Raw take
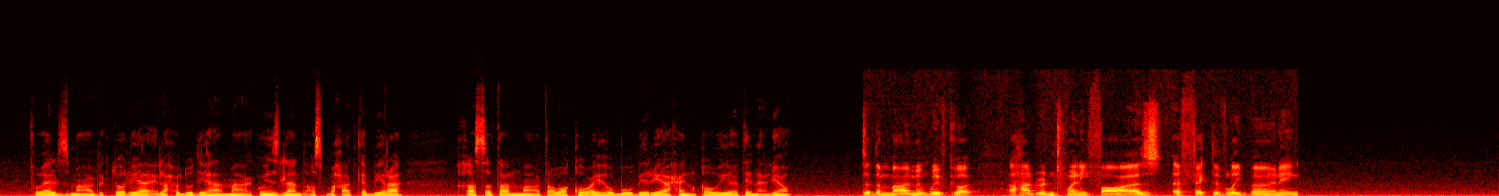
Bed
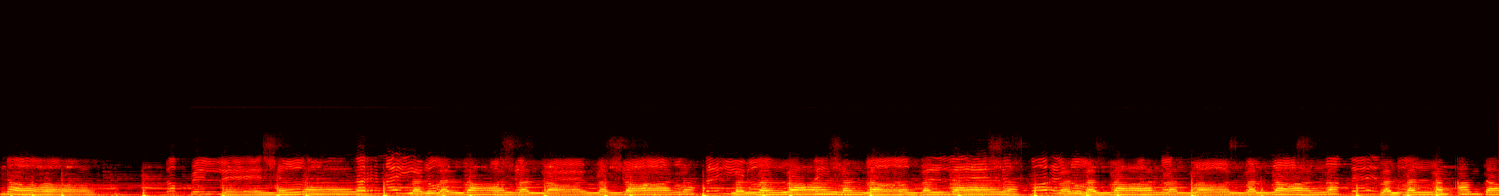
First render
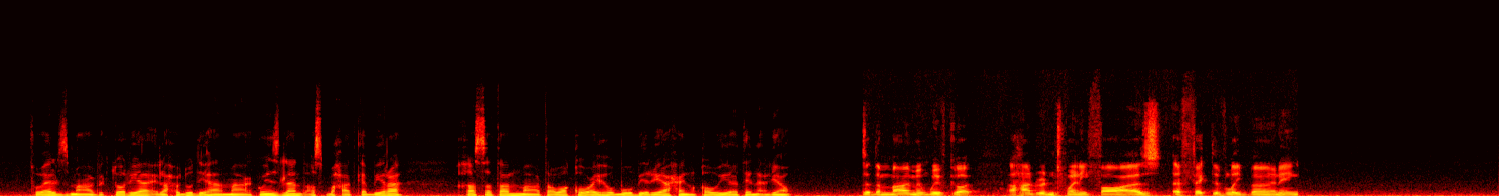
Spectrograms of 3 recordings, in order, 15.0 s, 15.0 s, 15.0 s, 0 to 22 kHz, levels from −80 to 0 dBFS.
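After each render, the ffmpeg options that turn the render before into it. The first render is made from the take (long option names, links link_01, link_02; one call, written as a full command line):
ffmpeg -i in.wav -af "afftdn=noise_reduction=6:noise_floor=-46" out.wav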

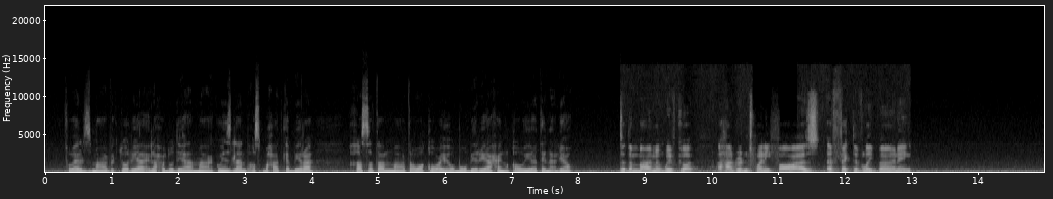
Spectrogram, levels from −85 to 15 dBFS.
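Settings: ffmpeg -i in.wav -filter_complex "[0:a]asettb=1/sr,asplit=3[link_01][link_02][link_03];[link_01]atrim=end=10.614[link_04];[link_02]atrim=start=10.61:end=11.28,asetpts=PTS-STARTPTS,afade=type=in:duration=0.004:curve=qsin,afade=type=out:start_time=0.666:duration=0.004:curve=qsin,highpass=130,lowpass=4400[link_05];[link_03]atrim=start=11.276[link_06];[link_04][link_05]acrossfade=duration=0.004:curve1=hsin:curve2=qsin[link_07];[link_07][link_06]acrossfade=duration=0.004:curve1=qsin:curve2=hsin" out.wav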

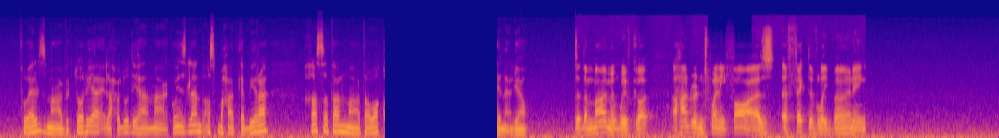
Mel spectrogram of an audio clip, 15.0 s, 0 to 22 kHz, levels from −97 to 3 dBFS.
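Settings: ffmpeg -i in.wav -filter_complex "[0:a]asettb=1/sr,asplit=3[link_01][link_02][link_03];[link_01]atrim=end=1.324[link_04];[link_02]atrim=start=1.32:end=2.97,asetpts=PTS-STARTPTS,afade=type=in:duration=0.004:curve=qsin,afade=type=out:start_time=1.646:duration=0.004:curve=qsin,lowshelf=frequency=160:gain=-12[link_05];[link_03]atrim=start=2.966[link_06];[link_04][link_05]acrossfade=duration=0.004:curve1=hsin:curve2=qsin[link_07];[link_07][link_06]acrossfade=duration=0.004:curve1=qsin:curve2=hsin,asplit=3[link_08][link_09][link_10];[link_08]atrim=end=5.77,asetpts=PTS-STARTPTS,afade=type=out:start_time=5.766:duration=0.004:curve=hsin[link_11];[link_09]atrim=start=5.77:end=7.46,asetpts=PTS-STARTPTS,volume=0[link_12];[link_10]atrim=start=7.46,asetpts=PTS-STARTPTS,afade=type=in:duration=0.004:curve=hsin[link_13];[link_11][link_12][link_13]concat=n=3:v=0:a=1" out.wav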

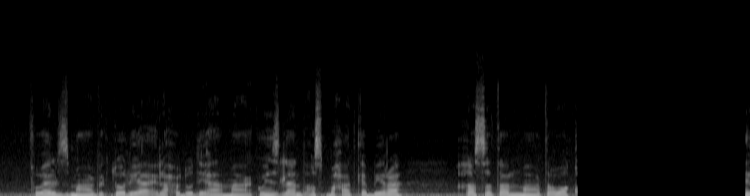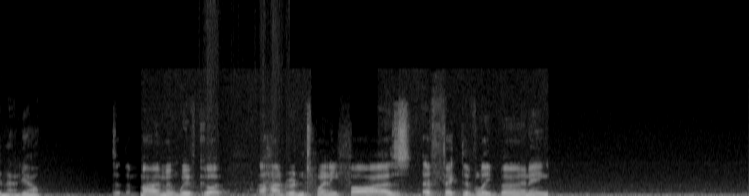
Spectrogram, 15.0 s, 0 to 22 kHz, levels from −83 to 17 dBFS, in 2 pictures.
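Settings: ffmpeg -i in.wav -filter_complex "[0:a]asettb=1/sr,asplit=3[link_01][link_02][link_03];[link_01]atrim=end=3.624[link_04];[link_02]atrim=start=3.62:end=4.66,asetpts=PTS-STARTPTS,afade=type=in:duration=0.004:curve=qsin,afade=type=out:start_time=1.036:duration=0.004:curve=qsin,lowpass=frequency=3500:poles=1[link_05];[link_03]atrim=start=4.656[link_06];[link_04][link_05]acrossfade=duration=0.004:curve1=hsin:curve2=qsin[link_07];[link_07][link_06]acrossfade=duration=0.004:curve1=qsin:curve2=hsin,asettb=1/sr,asplit=3[link_08][link_09][link_10];[link_08]atrim=end=9.464[link_11];[link_09]atrim=start=9.46:end=10.4,asetpts=PTS-STARTPTS,afade=type=in:duration=0.004:curve=qsin,afade=type=out:start_time=0.936:duration=0.004:curve=qsin,acrusher=bits=8:mode=log:mix=0:aa=0.000001[link_12];[link_10]atrim=start=10.396[link_13];[link_11][link_12]acrossfade=duration=0.004:curve1=hsin:curve2=qsin[link_14];[link_14][link_13]acrossfade=duration=0.004:curve1=qsin:curve2=hsin,asplit=2[link_15][link_16];[link_15]atrim=end=8.91,asetpts=PTS-STARTPTS,afade=type=out:start_time=7.81:duration=1.1[link_17];[link_16]atrim=start=8.91,asetpts=PTS-STARTPTS,afade=type=in:duration=0.004:curve=hsin[link_18];[link_17][link_18]concat=n=2:v=0:a=1" out.wav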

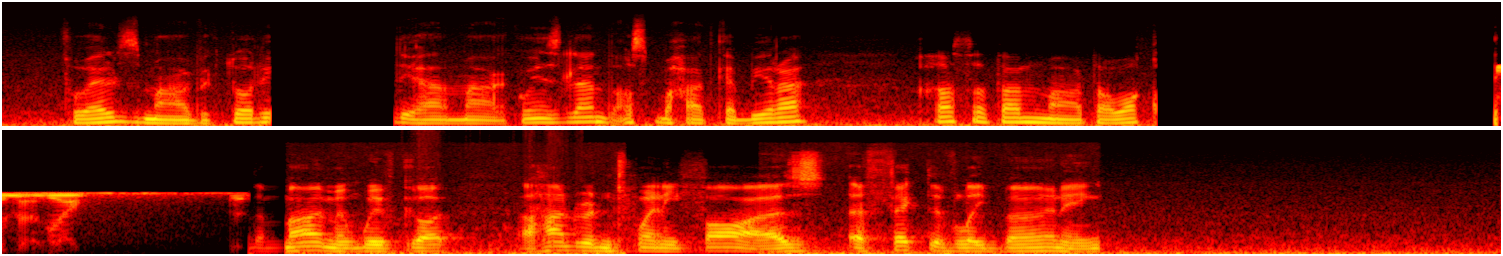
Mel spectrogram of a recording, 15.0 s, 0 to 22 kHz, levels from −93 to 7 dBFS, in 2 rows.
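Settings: ffmpeg -i in.wav -filter_complex "[0:a]asettb=1/sr,asplit=3[link_01][link_02][link_03];[link_01]atrim=end=4.604[link_04];[link_02]atrim=start=4.6:end=5.67,asetpts=PTS-STARTPTS,afade=type=in:duration=0.004:curve=qsin,afade=type=out:start_time=1.066:duration=0.004:curve=qsin,lowpass=frequency=3100:width=0.5412,lowpass=frequency=3100:width=1.3066[link_05];[link_03]atrim=start=5.666[link_06];[link_04][link_05]acrossfade=duration=0.004:curve1=hsin:curve2=qsin[link_07];[link_07][link_06]acrossfade=duration=0.004:curve1=qsin:curve2=hsin,asettb=1/sr,asplit=3[link_08][link_09][link_10];[link_08]atrim=end=7.474[link_11];[link_09]atrim=start=7.47:end=8.73,asetpts=PTS-STARTPTS,afade=type=in:duration=0.004:curve=qsin,afade=type=out:start_time=1.256:duration=0.004:curve=qsin,lowpass=frequency=2300:width_type=q:width=0.5098,lowpass=frequency=2300:width_type=q:width=0.6013,lowpass=frequency=2300:width_type=q:width=0.9,lowpass=frequency=2300:width_type=q:width=2.563,afreqshift=-2700[link_12];[link_10]atrim=start=8.726[link_13];[link_11][link_12]acrossfade=duration=0.004:curve1=hsin:curve2=qsin[link_14];[link_14][link_13]acrossfade=duration=0.004:curve1=qsin:curve2=hsin,asplit=3[link_15][link_16][link_17];[link_15]atrim=end=1.34,asetpts=PTS-STARTPTS,afade=type=out:start_time=1.336:duration=0.004:curve=hsin[link_18];[link_16]atrim=start=1.34:end=1.96,asetpts=PTS-STARTPTS,volume=0[link_19];[link_17]atrim=start=1.96,asetpts=PTS-STARTPTS,afade=type=in:duration=0.004:curve=hsin[link_20];[link_18][link_19][link_20]concat=n=3:v=0:a=1" out.wav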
